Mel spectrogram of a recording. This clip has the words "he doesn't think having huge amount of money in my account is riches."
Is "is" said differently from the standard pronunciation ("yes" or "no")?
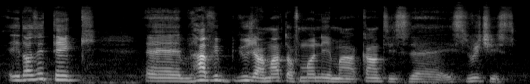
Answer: yes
